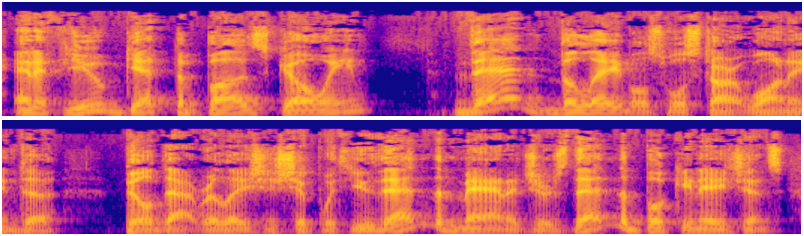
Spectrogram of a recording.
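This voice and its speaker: A man hosting a podcast in a motivational, advice-giving style, emphatic and plain-spoken, with a husky voice. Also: sits low, sing-song, moderate pace. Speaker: podcast host, music manager.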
